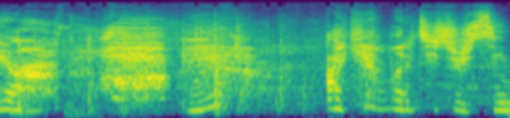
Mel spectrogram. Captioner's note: gasps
